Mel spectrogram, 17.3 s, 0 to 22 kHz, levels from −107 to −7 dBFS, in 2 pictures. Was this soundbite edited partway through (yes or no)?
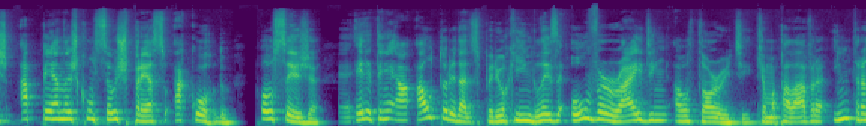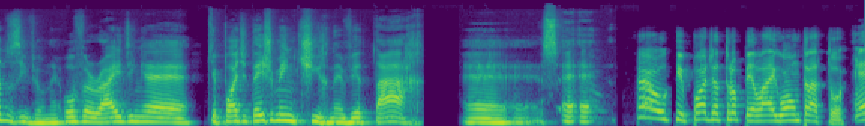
no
